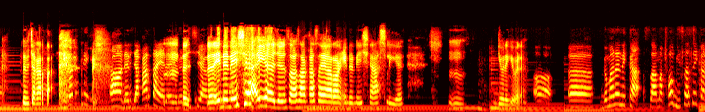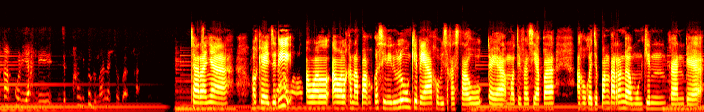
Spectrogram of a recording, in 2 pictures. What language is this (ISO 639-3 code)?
ind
